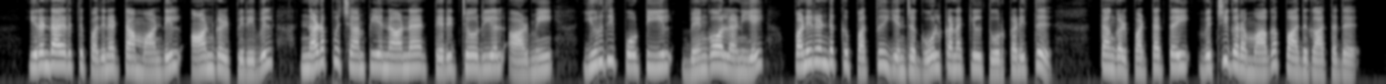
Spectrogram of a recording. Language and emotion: Tamil, neutral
